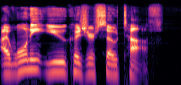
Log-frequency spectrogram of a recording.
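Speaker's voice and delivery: plain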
